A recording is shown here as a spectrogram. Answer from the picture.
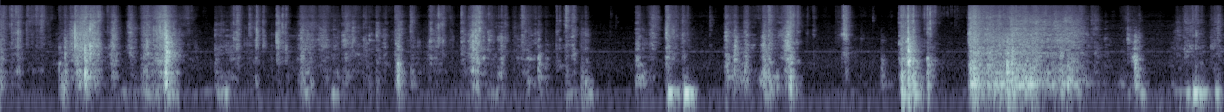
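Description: Panini Select football card packs and their box being handled: a run of sharp crinkles, crackles and rustles of foil wrappers and cardboard. A longer rasping rustle comes near the end.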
